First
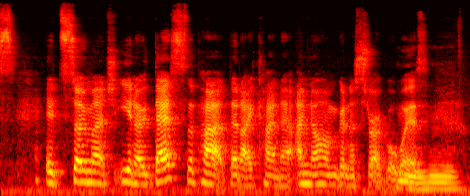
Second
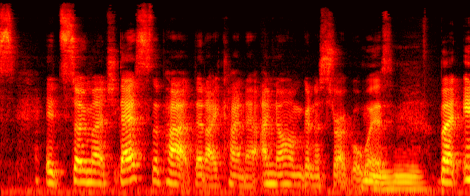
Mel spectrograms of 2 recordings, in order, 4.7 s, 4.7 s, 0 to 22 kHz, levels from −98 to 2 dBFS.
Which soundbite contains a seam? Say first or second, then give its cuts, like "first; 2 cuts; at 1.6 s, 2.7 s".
second; 1 cut; at 1.2 s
